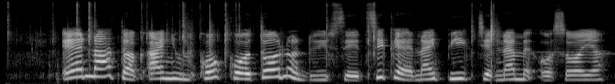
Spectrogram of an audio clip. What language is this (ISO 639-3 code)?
kln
